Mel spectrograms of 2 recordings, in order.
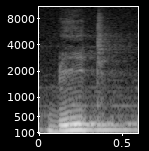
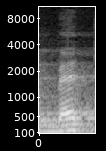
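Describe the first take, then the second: First: The vowel is long, like in beat. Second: The vowel is short, like in bet. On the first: The speaker calls it right. "experts say it is beat" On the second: The speaker calls it wrong. "Some people call it a bet also"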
